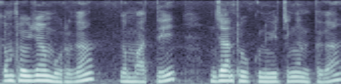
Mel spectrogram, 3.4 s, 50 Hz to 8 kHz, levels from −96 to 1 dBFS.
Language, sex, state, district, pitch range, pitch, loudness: Wancho, male, Arunachal Pradesh, Longding, 150-180 Hz, 165 Hz, -16 LUFS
